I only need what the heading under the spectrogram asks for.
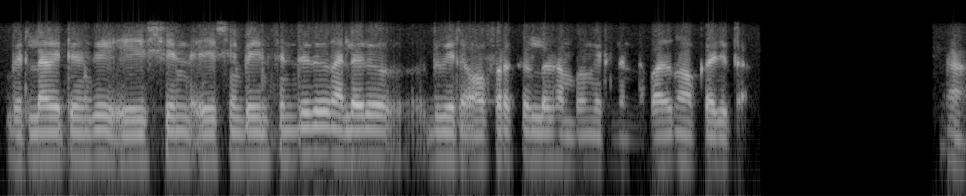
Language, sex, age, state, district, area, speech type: Malayalam, male, 18-30, Kerala, Malappuram, rural, conversation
